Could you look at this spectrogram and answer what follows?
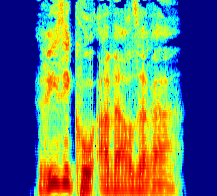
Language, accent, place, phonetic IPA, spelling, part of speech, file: German, Germany, Berlin, [ˈʁiːzikoʔaˌvɛʁzəʁɐ], risikoaverserer, adjective, De-risikoaverserer.ogg
- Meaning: inflection of risikoavers: 1. strong/mixed nominative masculine singular comparative degree 2. strong genitive/dative feminine singular comparative degree 3. strong genitive plural comparative degree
